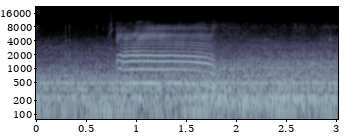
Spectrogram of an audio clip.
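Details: A clear, strong meow from Halo, a young pet cat, replying when asked what's wrong: steady and loud for about a second, dipping slightly before stopping abruptly, then quiet room sound.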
